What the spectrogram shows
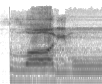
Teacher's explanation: avoid nasalization when pronouncing the waw and make sure you pronounce it without gunna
